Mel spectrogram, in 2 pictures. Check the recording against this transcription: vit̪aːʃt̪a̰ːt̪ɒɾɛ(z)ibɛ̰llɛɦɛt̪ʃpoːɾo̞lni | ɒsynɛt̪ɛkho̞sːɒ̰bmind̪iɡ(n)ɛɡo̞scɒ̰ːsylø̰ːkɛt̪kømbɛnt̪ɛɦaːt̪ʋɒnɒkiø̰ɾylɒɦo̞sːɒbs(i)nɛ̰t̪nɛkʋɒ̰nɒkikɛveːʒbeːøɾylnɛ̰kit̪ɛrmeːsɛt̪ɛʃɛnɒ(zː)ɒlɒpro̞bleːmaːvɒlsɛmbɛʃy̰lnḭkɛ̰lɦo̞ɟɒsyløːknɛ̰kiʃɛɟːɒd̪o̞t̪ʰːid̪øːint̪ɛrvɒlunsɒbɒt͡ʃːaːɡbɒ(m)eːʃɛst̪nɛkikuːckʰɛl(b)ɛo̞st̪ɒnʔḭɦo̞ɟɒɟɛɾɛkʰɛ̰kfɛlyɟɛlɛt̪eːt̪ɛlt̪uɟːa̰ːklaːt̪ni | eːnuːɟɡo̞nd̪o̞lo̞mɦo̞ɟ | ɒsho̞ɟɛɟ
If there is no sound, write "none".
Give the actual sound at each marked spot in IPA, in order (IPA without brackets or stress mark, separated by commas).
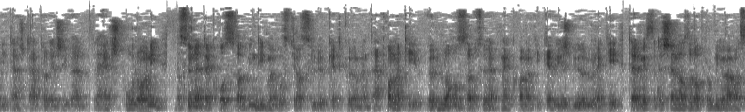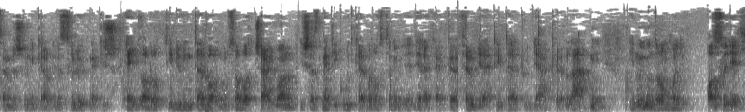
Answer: ʒ, m, y, zː, n, b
